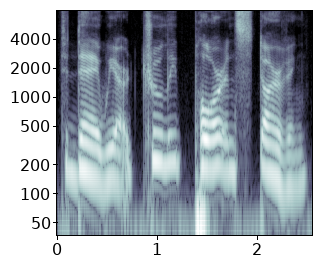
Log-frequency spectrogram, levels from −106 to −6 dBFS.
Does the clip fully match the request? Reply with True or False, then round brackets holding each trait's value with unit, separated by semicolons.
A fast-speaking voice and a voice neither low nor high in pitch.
False (165 wpm; 160 Hz)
